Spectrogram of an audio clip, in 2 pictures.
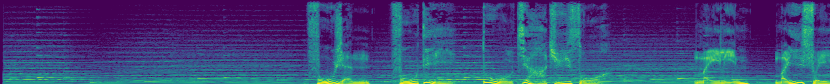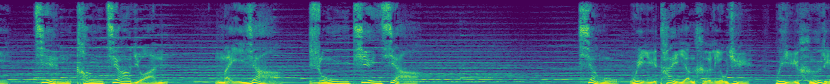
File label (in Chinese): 男 专题 大气解说, 国语男声配音, 浑厚; 美丽的地方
